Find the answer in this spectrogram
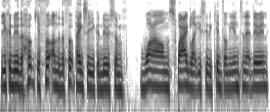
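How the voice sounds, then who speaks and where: A man's voice: medium pitch, level tone, fast talker, darkish tone. A man presenting a motorcycle tutorial, explaining in an enthusiastic, encouraging and conversational way. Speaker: motorcycle riding instructor and show presenter.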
